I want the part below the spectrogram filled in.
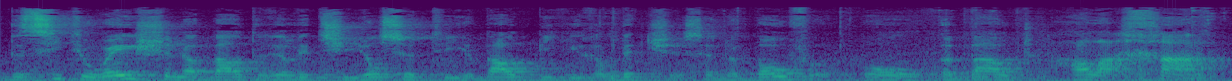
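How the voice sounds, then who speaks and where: Older male lecturer, Dutch accent, dry wit, measured delivery, roomy hall with background noise. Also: mid-range voice. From Netherlands. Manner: wry, deliberate, pauses for laughs. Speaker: rabbi giving a lecture. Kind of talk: public lecture. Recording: echoey hall, audible room noise.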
